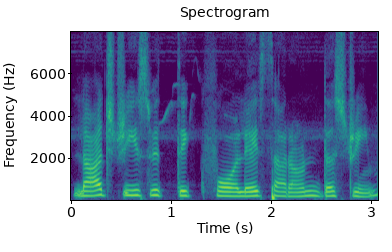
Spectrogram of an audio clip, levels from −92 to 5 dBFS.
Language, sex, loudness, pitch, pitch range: English, female, -16 LUFS, 210 Hz, 200-220 Hz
